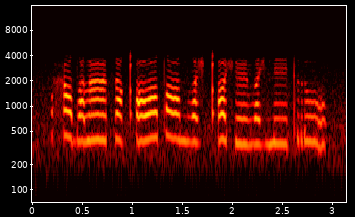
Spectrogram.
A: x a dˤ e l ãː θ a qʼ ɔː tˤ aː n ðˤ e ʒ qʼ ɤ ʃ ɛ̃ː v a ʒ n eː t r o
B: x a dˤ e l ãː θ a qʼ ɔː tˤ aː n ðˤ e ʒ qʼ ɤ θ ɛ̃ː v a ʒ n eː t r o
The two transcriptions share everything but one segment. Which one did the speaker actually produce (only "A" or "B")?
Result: A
